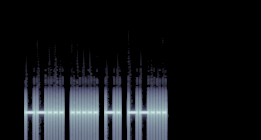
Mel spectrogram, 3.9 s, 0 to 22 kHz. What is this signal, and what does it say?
Morse code, heard as a keyed tone, about 28 wpm, 700 Hz. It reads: 75N7
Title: Common Cut Numbers - 4-Digit 28wpm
